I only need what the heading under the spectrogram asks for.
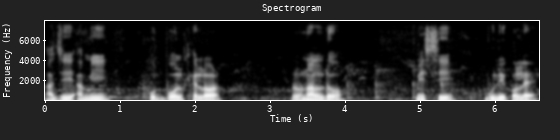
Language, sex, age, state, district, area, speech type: Assamese, male, 30-45, Assam, Udalguri, rural, spontaneous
